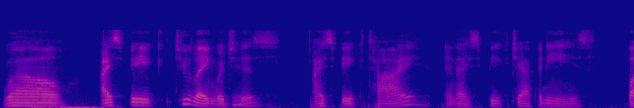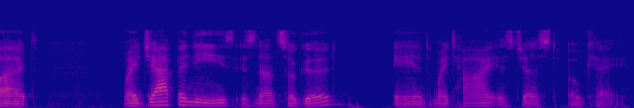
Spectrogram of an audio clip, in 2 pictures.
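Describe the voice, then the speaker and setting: Man, very low voice, unhurried, simple learner-friendly talk, dull dry recording. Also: dry recording. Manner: plain, careful wording. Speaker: conversation partner in English lesson. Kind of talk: slow, simple conversation for learners.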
